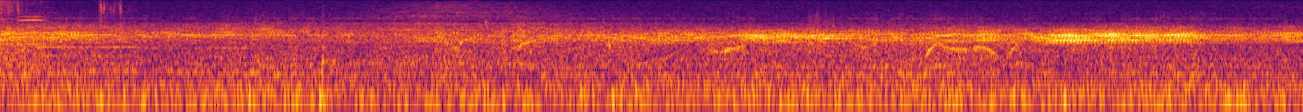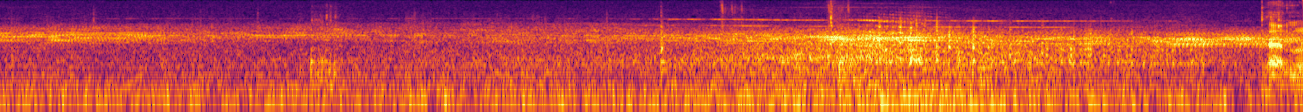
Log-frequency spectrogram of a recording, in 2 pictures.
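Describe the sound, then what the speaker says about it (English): A Viper spaceship from Elite Dangerous flies past as a steady engine drone that swells into a louder whoosh near the end, with no one talking. "That little ship that flew by was a Viper."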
